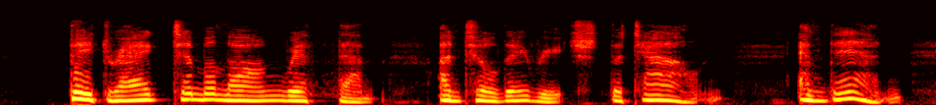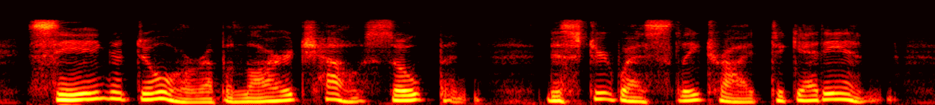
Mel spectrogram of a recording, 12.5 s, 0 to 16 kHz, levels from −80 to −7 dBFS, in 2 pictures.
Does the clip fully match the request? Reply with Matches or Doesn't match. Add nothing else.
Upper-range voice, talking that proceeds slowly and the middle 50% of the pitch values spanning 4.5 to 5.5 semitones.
Doesn't match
